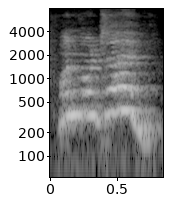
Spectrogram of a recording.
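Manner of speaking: high put-on character voice.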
